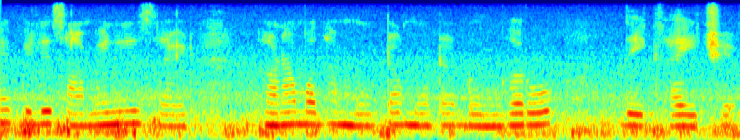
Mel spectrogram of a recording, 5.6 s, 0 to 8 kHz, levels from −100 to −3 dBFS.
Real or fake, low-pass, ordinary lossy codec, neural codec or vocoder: real; 7.2 kHz; none; none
